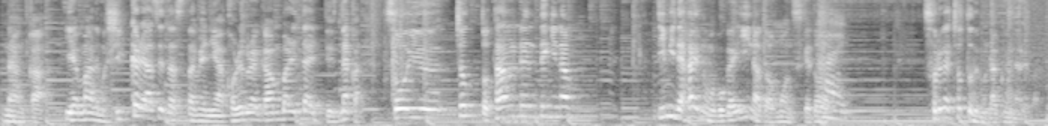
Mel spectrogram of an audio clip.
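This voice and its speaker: Over music in the background, a man with a high-pitched voice talks at a very fast pace, his pitch swinging very widely. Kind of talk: casual radio talk.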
